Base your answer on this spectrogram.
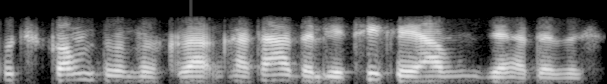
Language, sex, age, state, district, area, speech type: Maithili, female, 45-60, Bihar, Samastipur, rural, conversation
